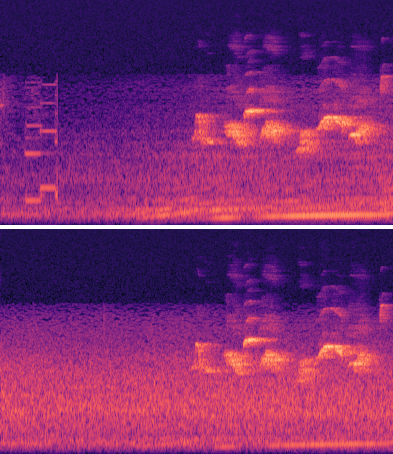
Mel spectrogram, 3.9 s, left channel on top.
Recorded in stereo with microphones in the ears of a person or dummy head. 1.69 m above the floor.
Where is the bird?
55° right (ahead or behind), 4.5 m.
